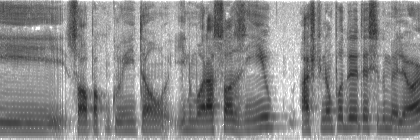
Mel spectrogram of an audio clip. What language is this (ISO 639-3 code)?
por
